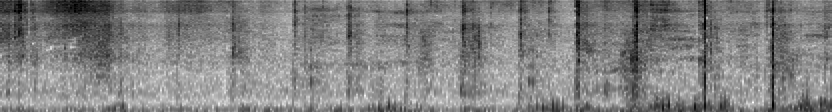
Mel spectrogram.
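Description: Running footsteps on a rubber athletics track, the sharp foot strikes coming faster and louder in the second half as a runner nears, over a steady low rumble.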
